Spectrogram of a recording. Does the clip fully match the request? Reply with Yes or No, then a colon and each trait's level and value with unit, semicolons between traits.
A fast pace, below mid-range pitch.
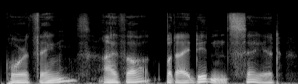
No: average, 180 wpm; low, 100 Hz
